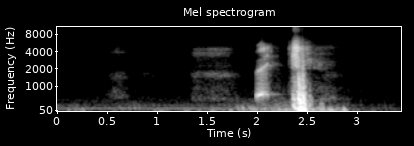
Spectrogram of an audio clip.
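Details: Adult with itchy, tickly nose and watery eyes during a small sneezing fit, a cat meowing nearby: quick breathy inhalations building up, then a forceful explosive sneeze, one of a run of repeated sneezes.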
